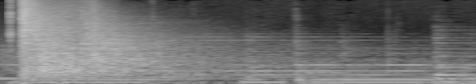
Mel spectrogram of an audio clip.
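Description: A single pistol shot just after the start, its echo dying away over about half a second, over steady low music.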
